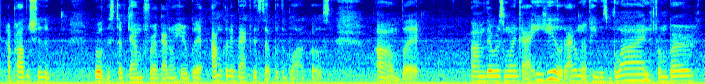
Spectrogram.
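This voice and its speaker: A woman's whisper at a middling tempo, noticeable noise in the background. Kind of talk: casual talk to camera. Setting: at work. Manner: whispered.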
